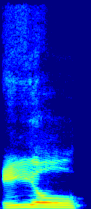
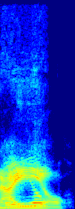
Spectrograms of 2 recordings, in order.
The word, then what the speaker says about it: Aiel: It unveils an eel corpse. Is that how do you pronounce it? An Aiel. Aiel. That's right.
